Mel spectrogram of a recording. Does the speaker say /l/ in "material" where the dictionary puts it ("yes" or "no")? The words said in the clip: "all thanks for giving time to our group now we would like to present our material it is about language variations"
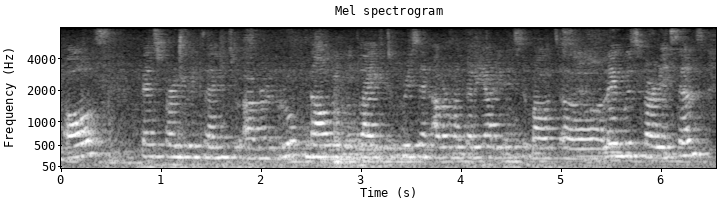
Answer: no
